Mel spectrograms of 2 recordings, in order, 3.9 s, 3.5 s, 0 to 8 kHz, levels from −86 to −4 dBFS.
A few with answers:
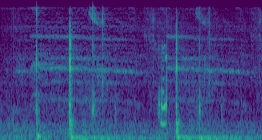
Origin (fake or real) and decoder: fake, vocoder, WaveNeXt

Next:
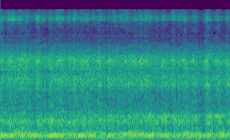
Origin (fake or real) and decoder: fake, vocoder, WaveNeXt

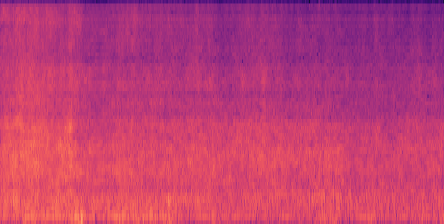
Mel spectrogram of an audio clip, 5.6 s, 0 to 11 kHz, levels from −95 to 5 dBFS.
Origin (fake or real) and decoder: fake, vocoder, WaveNeXt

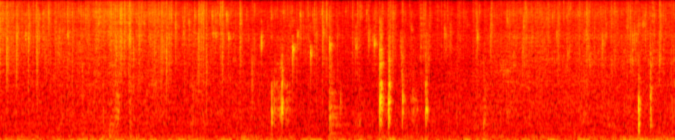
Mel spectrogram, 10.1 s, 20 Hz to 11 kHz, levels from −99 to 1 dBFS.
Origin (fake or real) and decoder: real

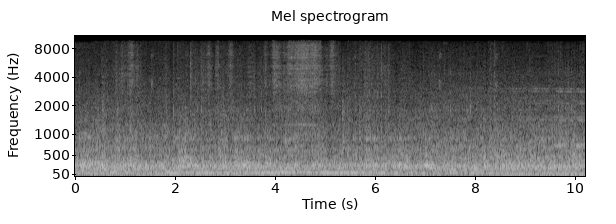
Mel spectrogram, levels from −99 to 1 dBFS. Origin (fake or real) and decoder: real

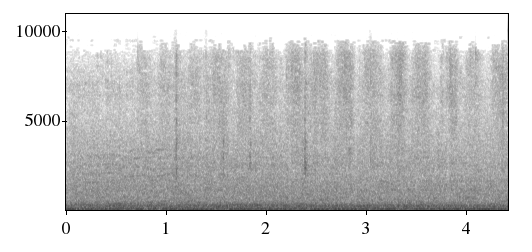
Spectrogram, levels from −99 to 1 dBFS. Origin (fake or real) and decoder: real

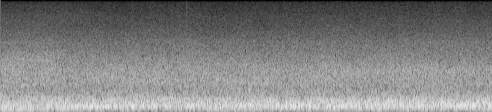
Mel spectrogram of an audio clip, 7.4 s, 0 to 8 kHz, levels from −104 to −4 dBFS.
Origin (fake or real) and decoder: real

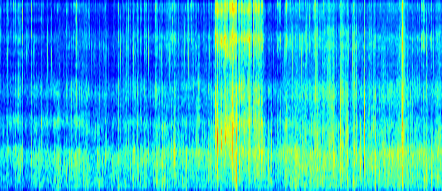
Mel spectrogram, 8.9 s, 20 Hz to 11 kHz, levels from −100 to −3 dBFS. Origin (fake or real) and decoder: real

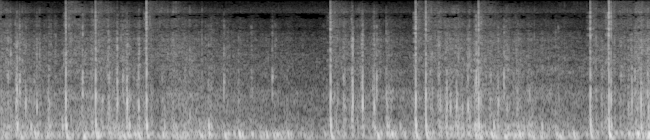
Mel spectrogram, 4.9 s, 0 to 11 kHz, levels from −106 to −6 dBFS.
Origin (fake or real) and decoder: real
